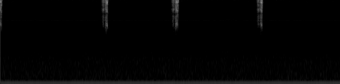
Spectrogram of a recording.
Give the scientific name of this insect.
Eupholidoptera smyrnensis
